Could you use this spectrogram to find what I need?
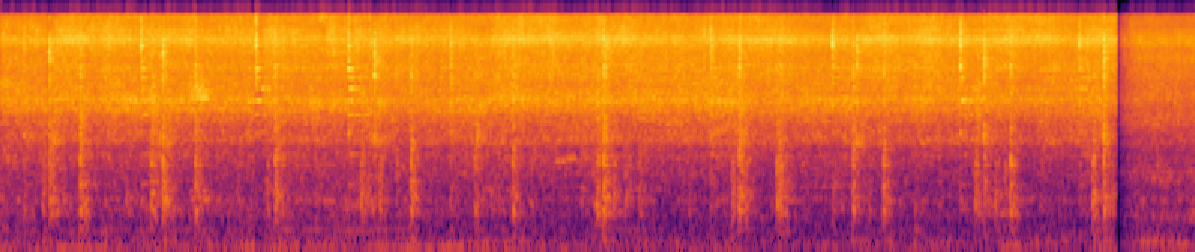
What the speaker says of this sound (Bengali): মশলা বাটাটা দিয়ে ভালো করে কষিয়ে নেব।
